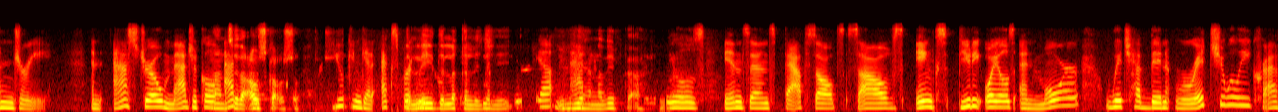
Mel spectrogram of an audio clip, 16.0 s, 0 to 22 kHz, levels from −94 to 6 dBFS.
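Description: From 2.96 to 4.41 s the speech dips hard, by around 40 dB at worst, in pieces adding up to roughly a second. That's likely speech suppressed in double talk: with both ends talking, the echo canceller ducks both its own talker and the loudspeaker echo. Overlapping that, from 3.66 to 6.16 s, a faint copy of the speech trails about 336 ms behind, roughly 20 dB under the main voice, which points to an echo leak from a loudspeaker end whose canceller let some through. The same suppression returns at 5.4 to 6.79 s and 7.32 to 8.42 s, again dropping up to about 40 dB. The echo leak pokes through again in short scraps at 8.05 to 8.2 s (336 ms late, about 25 dB down) and 8.83 to 9.02 s (370 ms late, about 35 dB down, barely there). Throughout, the Opus call path keeps the top end capped at 8 kHz.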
